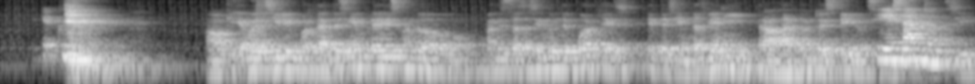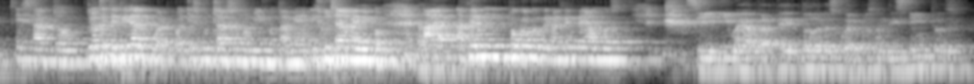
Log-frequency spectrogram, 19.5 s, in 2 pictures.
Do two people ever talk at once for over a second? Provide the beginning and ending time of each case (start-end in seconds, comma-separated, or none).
none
